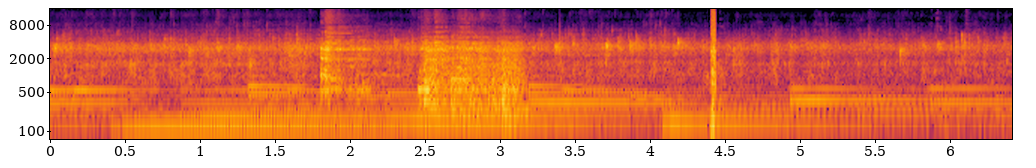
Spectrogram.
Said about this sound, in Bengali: হচ্ছে কাজু কিশমিশটা দিয়ে দেবো খুব বেশি কিন্তু ভাজা ভাজা হবে না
